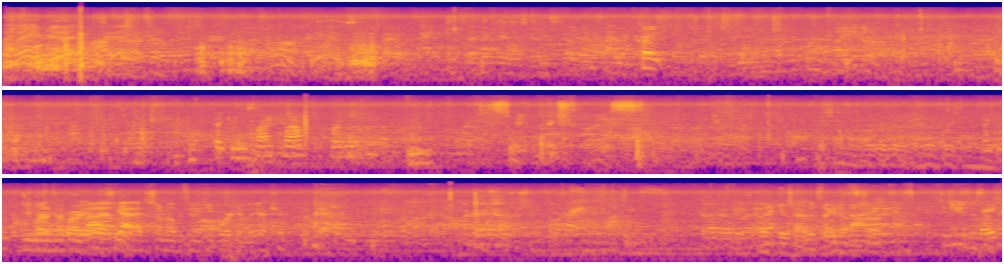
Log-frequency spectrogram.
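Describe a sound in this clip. A middle-aged man talks calmly up close.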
